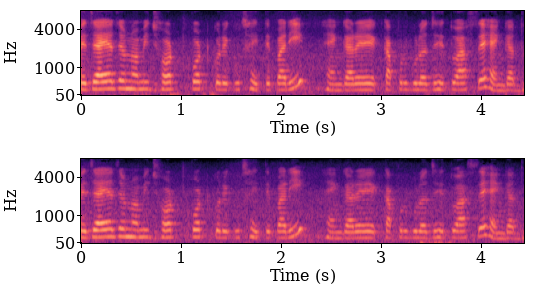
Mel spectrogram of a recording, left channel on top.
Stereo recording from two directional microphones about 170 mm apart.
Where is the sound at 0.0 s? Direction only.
5° left (ahead or behind).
